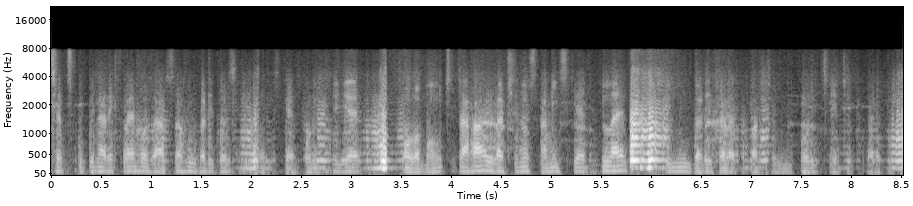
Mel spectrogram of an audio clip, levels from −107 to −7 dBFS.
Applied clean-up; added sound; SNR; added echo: neural mask model RNNoise.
